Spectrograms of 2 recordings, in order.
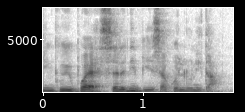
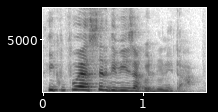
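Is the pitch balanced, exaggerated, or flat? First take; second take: balanced; exaggerated. First: The pitch varies in a moderate, natural way. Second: The pitch swings up and down excessively. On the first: The speaker calls it right. "Adesso faccio una cosa un po' più bilanciata" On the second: The speaker calls it wrong. "Adesso esagero con una modulazione dell'intonazione eccessiva"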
